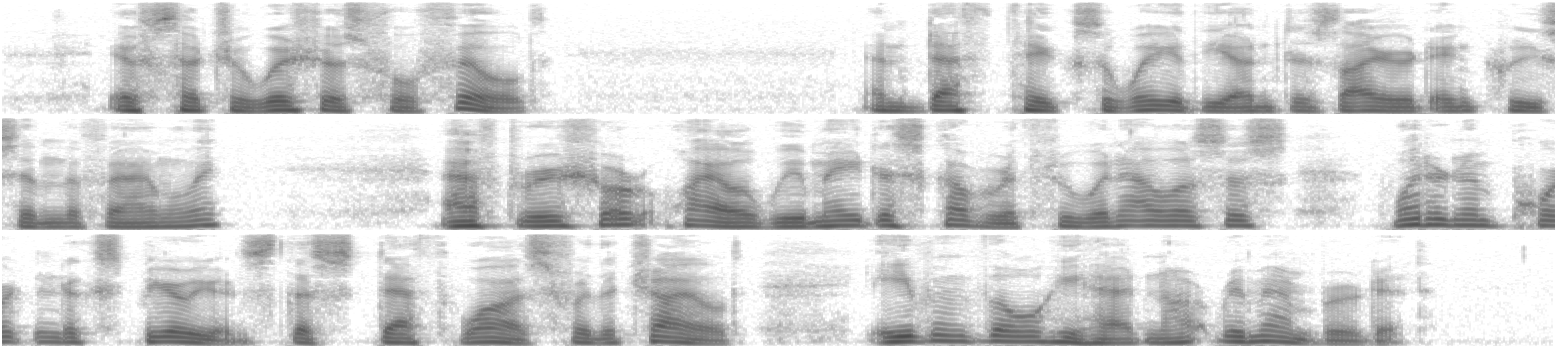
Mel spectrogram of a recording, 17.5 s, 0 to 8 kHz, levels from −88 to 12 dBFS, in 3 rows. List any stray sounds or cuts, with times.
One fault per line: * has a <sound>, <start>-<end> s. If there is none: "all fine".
all fine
